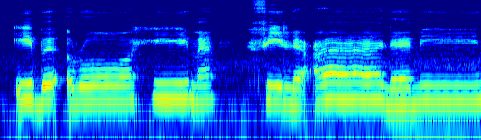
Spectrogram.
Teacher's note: Ayn harfimiz kesinlikle ince. A a sesi kalın değil. İnce bir a sesini veriyoruz. Alemin arız yaparak duruyoruz.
